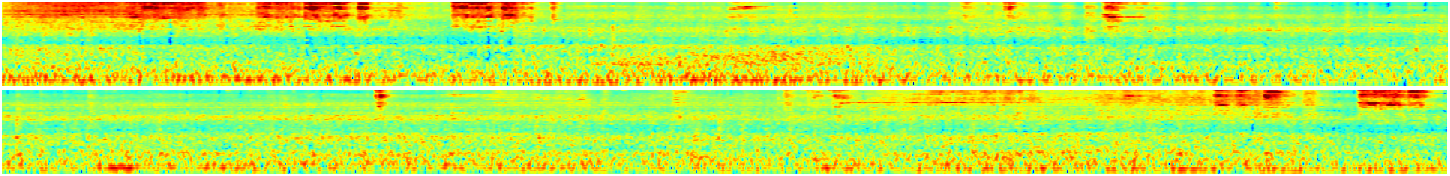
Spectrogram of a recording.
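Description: Freight train of boxcars, hopper cars and autoracks rolling past close by: a continuous rumble of steel wheels on the rails. High-pitched wheel squeals flare up in the first few seconds, again about ten seconds in, and near the end.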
